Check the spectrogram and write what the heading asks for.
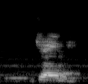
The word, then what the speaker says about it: Jaime: Jaime, it rhymes with pain.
